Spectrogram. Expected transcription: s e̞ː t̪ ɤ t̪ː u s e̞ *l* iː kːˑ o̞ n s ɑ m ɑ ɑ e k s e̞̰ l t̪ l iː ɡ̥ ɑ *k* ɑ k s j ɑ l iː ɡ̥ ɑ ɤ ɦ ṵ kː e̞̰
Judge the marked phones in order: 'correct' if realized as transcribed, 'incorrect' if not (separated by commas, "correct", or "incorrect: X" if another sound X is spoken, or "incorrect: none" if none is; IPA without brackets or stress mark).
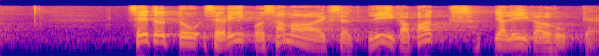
incorrect: ɾ, incorrect: p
